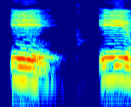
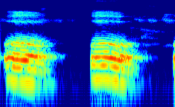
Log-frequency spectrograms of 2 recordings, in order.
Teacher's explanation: लोग गौर करिएगा ठीक है जैसे ए ए बोल रहा हूं इसमें थोड़ा अधिक मुंह खुल रहा है लेकिन आधे से कम खुल रहा है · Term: अर्ध संवृत स्वर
